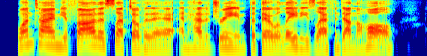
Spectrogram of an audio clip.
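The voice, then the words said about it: Put-on New England accent. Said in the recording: “in a beautiful New England accent ... it's a hard accent to get right. But I'll try. ... you're doing a great job”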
